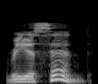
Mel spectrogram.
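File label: "reascend", British English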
